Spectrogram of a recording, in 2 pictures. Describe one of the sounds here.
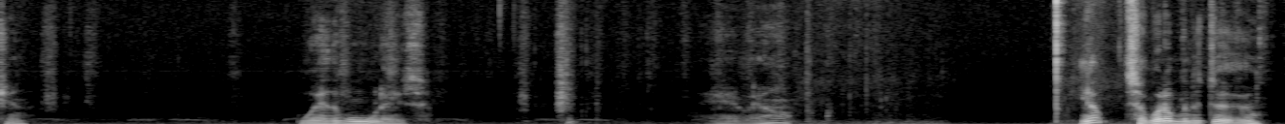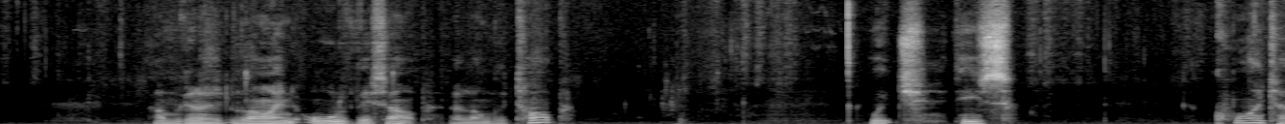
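An elderly man speaks calmly and close by, pausing often.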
